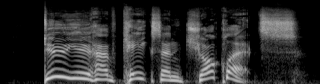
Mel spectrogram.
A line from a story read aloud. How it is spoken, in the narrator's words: the highway robber cried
